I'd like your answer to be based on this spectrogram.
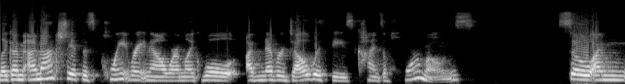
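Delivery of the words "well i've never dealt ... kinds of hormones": ordinary delivery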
